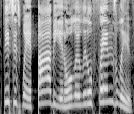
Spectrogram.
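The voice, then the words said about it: Imitates an Australian accent. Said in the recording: “her just like Australian accent being like”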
